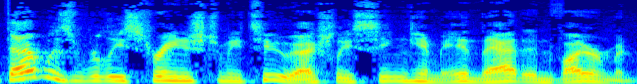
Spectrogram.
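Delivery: ordinary delivery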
